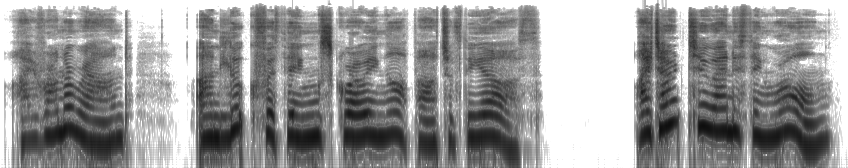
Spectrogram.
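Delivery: put-on rising, anxious little girl's voice; anxious pleading. Mary insisting to her uncle she does nothing wrong, anxious. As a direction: defend yourself, worried he'll scold.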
